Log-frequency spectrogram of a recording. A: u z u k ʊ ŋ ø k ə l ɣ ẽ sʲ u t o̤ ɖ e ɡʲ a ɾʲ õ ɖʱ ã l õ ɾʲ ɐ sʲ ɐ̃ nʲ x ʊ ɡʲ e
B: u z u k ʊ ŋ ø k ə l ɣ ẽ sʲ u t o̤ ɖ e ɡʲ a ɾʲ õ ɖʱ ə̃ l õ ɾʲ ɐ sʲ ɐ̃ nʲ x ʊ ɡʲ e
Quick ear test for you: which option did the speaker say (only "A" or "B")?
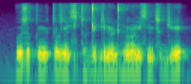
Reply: B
